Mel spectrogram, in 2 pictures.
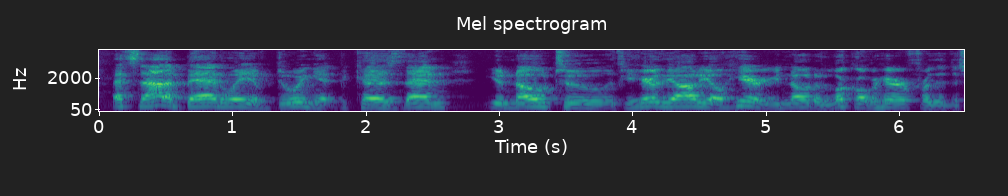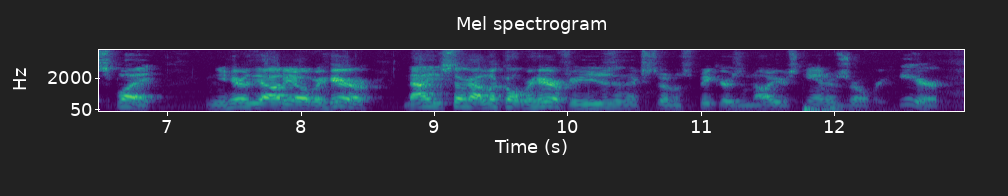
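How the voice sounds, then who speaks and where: A man's voice: mid-range voice, a little fast. Older male, mid-range voice, casual live-show host, rambling, matter-of-fact explanations. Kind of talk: casual live hobby talk.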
